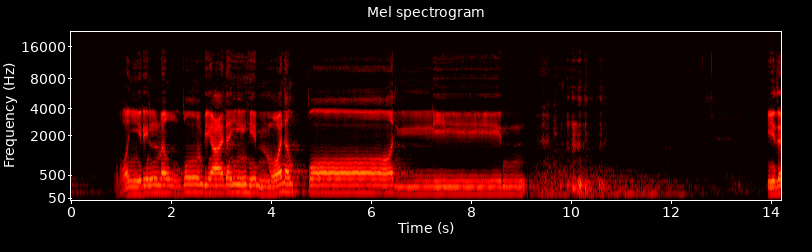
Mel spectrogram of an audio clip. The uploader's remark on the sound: At the Houghton Masjid (West Street).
